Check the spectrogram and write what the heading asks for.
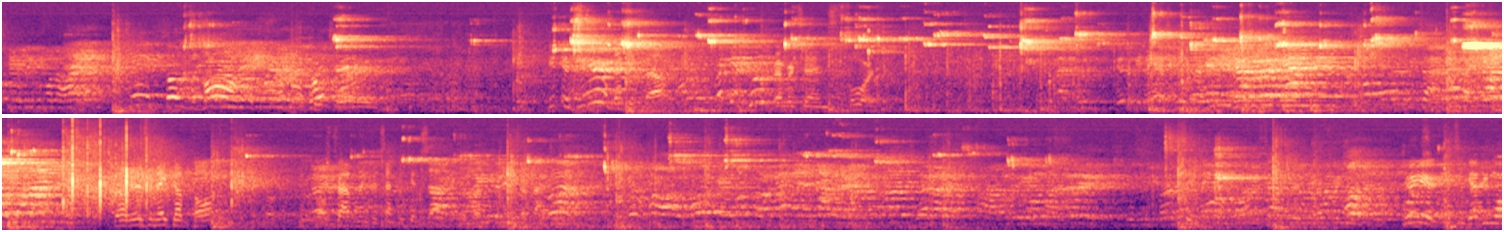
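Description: A basketball dribbling on a hardwood gym floor during play, with players' and coaches' voices echoing around the hall. There are a few sharp knocks about halfway through.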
